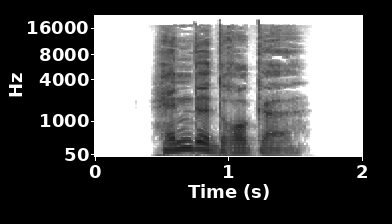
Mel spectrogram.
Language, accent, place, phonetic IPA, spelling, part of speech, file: German, Germany, Berlin, [ˈhɛndəˌdʁʊkə], Händedrucke, noun, De-Händedrucke.ogg
- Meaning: dative singular of Händedruck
